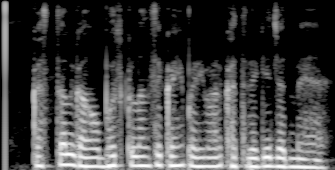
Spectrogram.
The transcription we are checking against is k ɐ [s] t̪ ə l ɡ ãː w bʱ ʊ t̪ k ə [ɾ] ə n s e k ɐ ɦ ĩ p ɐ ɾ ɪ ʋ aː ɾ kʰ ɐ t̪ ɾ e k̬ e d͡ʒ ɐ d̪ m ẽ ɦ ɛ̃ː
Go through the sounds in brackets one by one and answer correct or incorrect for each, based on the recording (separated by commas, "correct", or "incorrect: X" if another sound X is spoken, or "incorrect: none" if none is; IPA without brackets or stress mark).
correct, incorrect: l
